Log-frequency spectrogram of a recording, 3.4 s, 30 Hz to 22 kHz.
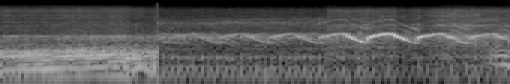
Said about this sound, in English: Jeez, 2 ambulances.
